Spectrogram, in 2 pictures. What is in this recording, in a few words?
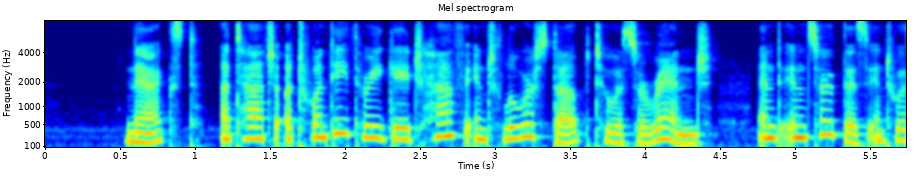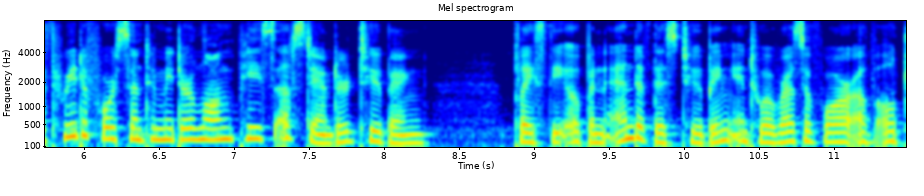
Voiceover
